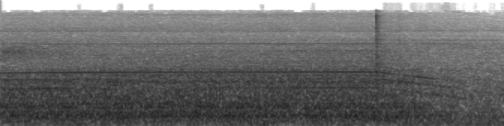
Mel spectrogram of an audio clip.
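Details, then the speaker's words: Curb-found Eureka Commercial upright vacuum after a new power cord, new motor fan (the original was grenaded) and new belt; smooth constant full-speed motor whine, no rattle, scraping or bearing growl, healthy. "That sounds really good. I'm definitely happy with this so far."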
